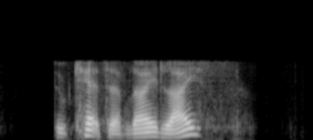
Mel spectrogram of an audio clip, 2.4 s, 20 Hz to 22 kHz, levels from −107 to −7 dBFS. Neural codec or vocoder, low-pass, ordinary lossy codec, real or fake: codec, 16 kHz, 4.8 kbps, FACodec; 3.6 kHz; none; fake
